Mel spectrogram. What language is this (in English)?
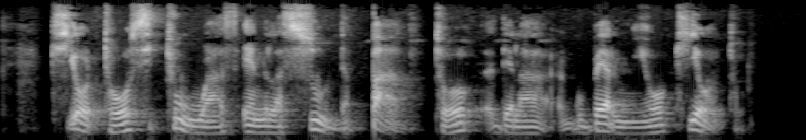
Esperanto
